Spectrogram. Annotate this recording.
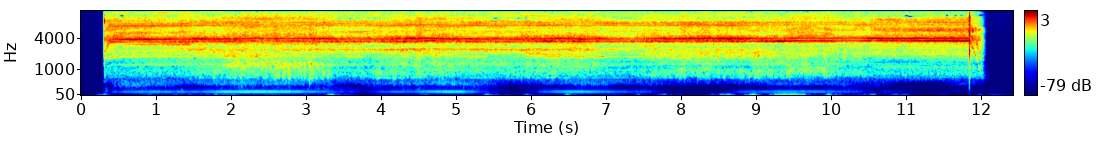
Electric razor 5 - normal mode on beard
A recording of an electric razor (see title for specific type of razor).
Recorded on july 19th 2018 with a RØDE NT2-A.
razorblade, shave, Razor, hygiene, shaver, beard, shaven, electricrazor, shaving, electric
